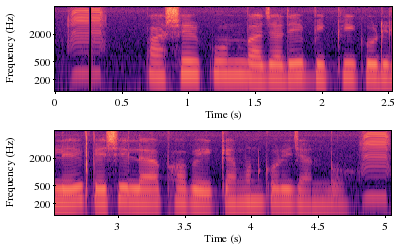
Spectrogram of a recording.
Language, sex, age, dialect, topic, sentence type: Bengali, female, 25-30, Rajbangshi, agriculture, question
